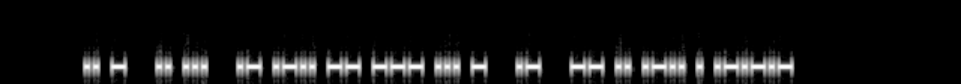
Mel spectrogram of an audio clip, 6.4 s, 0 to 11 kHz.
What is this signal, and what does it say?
Morse code, heard as a keyed tone, about 40 wpm, 700 Hz. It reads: IT IS ALMOST A MILE.
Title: Sentences from Top 1000 Words - Review Part 4 - 40wpm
